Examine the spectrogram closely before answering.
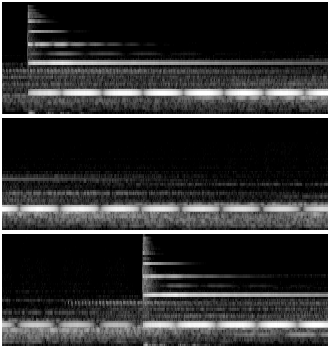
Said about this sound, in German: Und ich werde jetzt dreimal den Gong schlagen. Und du lauschst bitte einfach nur dem immer mehr verblassenden Ton.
